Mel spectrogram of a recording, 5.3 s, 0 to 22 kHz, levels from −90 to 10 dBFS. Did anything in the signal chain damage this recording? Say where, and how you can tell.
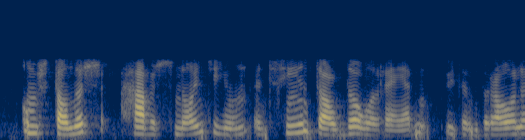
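Yes, at the codec stage: this speech has been through the iLBC codec for its whole length. Nothing gets past about 3.7 kHz, and the line band sits roughly 150 Hz to 3.5 kHz, so it's flat telephone-narrow. On top of that there's a plainly audible rough, slightly synthetic edge, because each frame's excitation is coded on its own without leaning on the previous frame. That fits 30 ms frames at the 13.33 kbps mode.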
